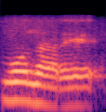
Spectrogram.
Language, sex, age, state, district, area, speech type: Malayalam, male, 18-30, Kerala, Kasaragod, rural, conversation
